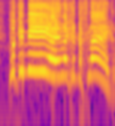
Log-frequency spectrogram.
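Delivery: very high, put-on eager voice; desperate to look loyal; mock patriot. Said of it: "you're like".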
